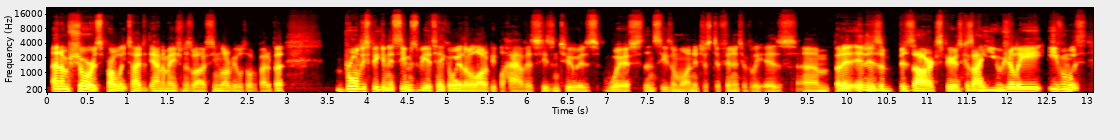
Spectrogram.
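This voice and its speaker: A man with a deep voice and a bright, forceful edge chats casually as a podcast co-host. He rambles and restarts his phrases often, recorded very dry. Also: fairly even intonation, fast, dry recording. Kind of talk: casual chat.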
